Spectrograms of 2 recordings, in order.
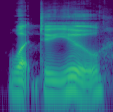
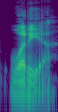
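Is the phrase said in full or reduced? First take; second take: full; reduced. First: Each word is said fully and separately. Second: The words run together with a weak final vowel.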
